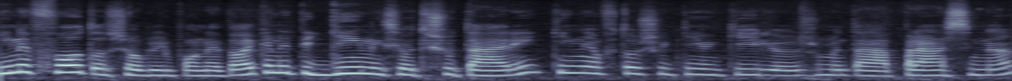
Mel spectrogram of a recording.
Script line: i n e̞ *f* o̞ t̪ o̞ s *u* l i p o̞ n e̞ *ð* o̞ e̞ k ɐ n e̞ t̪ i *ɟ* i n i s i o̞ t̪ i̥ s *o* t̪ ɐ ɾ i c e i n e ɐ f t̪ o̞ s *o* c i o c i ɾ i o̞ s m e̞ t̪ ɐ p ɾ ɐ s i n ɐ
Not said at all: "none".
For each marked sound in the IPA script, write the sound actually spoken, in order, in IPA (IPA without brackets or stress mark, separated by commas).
f, o, ð, ɟ, u, o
